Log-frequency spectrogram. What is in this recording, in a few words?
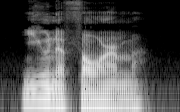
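"uniform", American English; gcompris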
